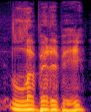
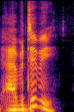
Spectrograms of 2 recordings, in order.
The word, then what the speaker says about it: Abitibi: Like you Americans would say Labitibi. – Yep. – Like the junior stage race that everyone goes to in Quebec, but Canadians say Abitibi. – Uh-huh. – Yeah, the Abitibi Canyon Dam, which was on our route.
